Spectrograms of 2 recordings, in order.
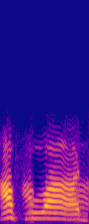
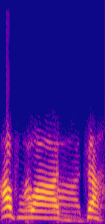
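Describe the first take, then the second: First: The final vowel is drawn out and eased off. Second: The final vowel is cut off abruptly. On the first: The speaker calls it right. "ഒരു ഉൾവലിവോട് കൂടിയായിരിക്കണം വഖഫ് ചെയ്യേണ്ടത്" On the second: The speaker calls it wrong. "Sudden brake ഇട്ട് കഴിഞ്ഞാൽ"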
